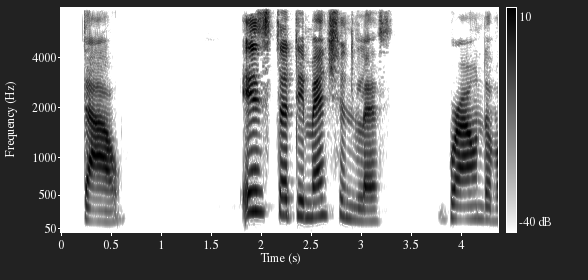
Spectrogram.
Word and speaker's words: Tao: adventurer exploration and creativity the Tao a Chinese word pronounced Dao is the dimensionless ground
